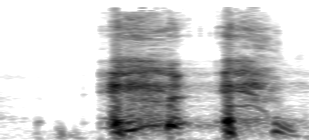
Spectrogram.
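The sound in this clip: A few harsh, rough coughs in quick succession from someone with a tickle in the throat, with no talk.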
